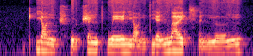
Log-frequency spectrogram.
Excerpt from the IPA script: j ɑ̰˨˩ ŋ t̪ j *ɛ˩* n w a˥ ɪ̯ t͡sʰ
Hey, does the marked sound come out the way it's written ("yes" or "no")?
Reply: no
